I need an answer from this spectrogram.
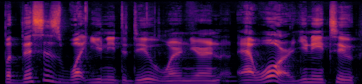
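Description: A man's voice: medium pitch, animated, normal speed. A man in the middle of his range hosts a laid-back podcast recap. He talks at an easy, chatty pace and sometimes drops in an "um" while he gathers his thoughts. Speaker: podcast host. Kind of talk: casual podcast chat.

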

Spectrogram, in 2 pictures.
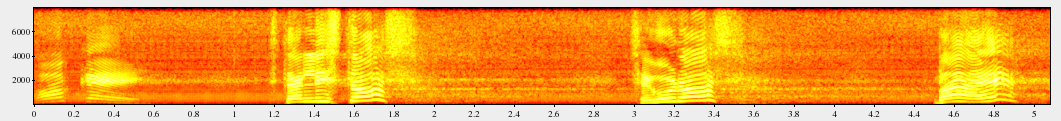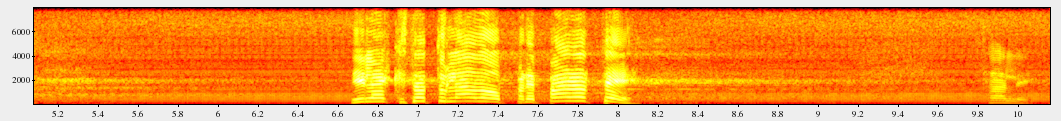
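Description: A man, a pastor leading an energetic, playful interactive sermon with his congregation in a church. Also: very high voice, slow pace, long pauses, a little hiss or hum, poor audio. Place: church hall.

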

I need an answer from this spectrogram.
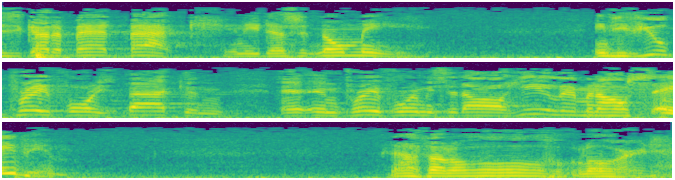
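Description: Fervent male preacher, high bright voice, old muffled church-hall recording. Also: husky. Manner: fervent, shouting hallelujahs. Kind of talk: sermon.

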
